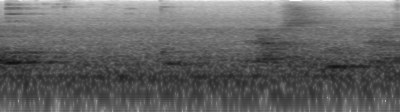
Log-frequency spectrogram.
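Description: Quiet human vocal sounds from a performer: a short pitched sound about a second and a half in and a held hum near the end.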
